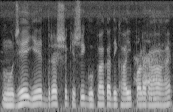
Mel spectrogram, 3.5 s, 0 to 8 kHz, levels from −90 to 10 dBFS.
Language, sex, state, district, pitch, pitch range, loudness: Hindi, male, Madhya Pradesh, Katni, 130 Hz, 125-140 Hz, -14 LUFS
